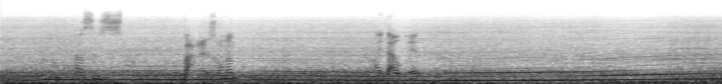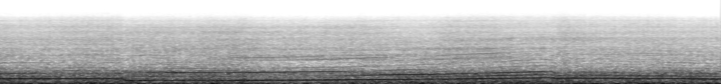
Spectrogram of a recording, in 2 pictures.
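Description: Sport motorcycle engine running under way, its pitch slowly rising and falling with the throttle over a steady rush of wind. About eight and a half seconds in, the pitch drops suddenly with an upshift, then climbs again.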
